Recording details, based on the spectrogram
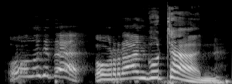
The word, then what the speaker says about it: orangutan: Orangutans? – It's orangutan. Orangutan. It's just not orangutan. There's no G.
